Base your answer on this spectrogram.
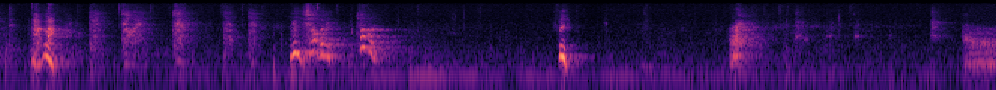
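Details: Shih Tzu named Chocolate, a pet indoors, defending its territory against dogs appearing on television: sharp, separate barks at irregular intervals, some in quick pairs, over television voices and background sound.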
